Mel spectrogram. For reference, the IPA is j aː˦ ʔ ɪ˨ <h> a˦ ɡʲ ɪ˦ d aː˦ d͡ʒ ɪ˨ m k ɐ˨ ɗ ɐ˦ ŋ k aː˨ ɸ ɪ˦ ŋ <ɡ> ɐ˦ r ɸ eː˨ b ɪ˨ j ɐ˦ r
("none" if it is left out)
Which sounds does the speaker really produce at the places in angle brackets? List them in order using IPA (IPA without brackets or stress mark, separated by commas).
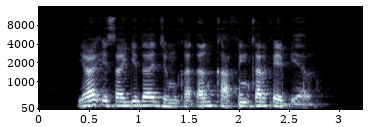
s, k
